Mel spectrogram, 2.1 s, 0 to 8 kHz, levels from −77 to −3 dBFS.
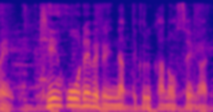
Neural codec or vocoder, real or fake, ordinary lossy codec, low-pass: none; real; none; 7.2 kHz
